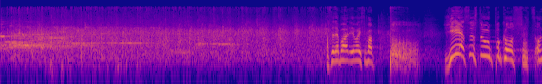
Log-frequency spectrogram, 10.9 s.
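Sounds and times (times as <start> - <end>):
audience applause: 0.0 - 7.4
speech: 6.5 - 8.0, 8.9 - 10.8.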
